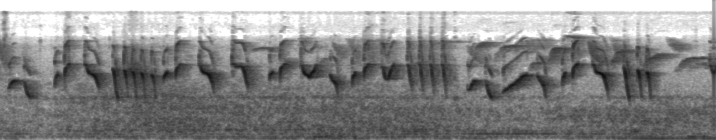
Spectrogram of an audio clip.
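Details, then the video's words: Horsfield's babbler song, made as a master recording for teaching songbirds: a rich, fast run of whistled slurs and rising notes mixed with quick stuttering trill bursts, nearly continuous with short gaps. "vokal mewah sang guru masteran khas pelanduk semak"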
